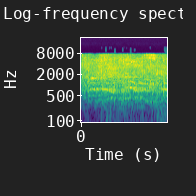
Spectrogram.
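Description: Dwenger bench players clap steadily during a basketball game against Wayne, over a dense, constant wash of crowd noise, the claps blending into a bright, unbroken roar with no single beat standing out.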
